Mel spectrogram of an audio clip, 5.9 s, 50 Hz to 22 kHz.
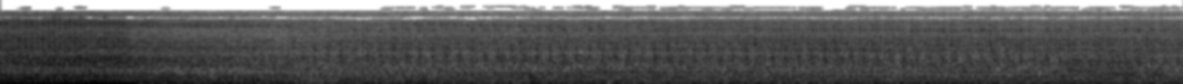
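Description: Diesel engines of a New Holland 3630 and a John Deere 5210 tractor: a short loud rev in the first second that falls back, then steady idling.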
